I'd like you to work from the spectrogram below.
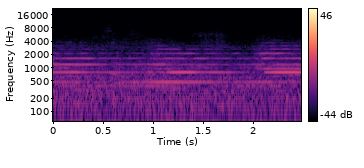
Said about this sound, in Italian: Per questo motivo, oltre al canto del muezzin che si diffonde dai minareti delle moschee, nel centro storico della megalopoli turca è comune sentire anche il suono delle campane delle chiese.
